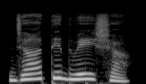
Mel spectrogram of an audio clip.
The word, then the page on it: ಜಾತಿದ್ವೇಷ: jāti dvēṣa; Kannada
